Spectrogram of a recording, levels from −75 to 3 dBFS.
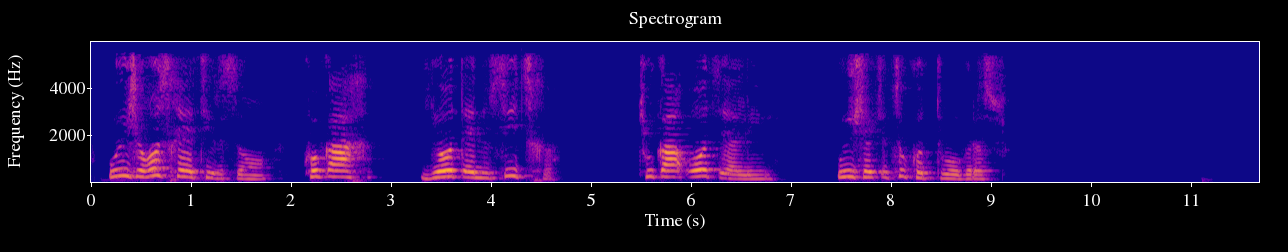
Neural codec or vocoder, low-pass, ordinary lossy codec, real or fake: none; 5.4 kHz; AAC, 24 kbps; real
